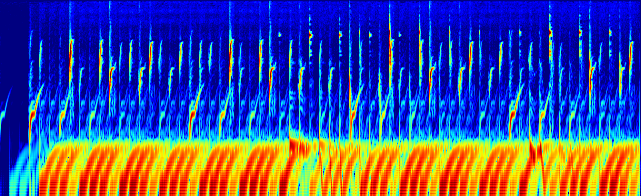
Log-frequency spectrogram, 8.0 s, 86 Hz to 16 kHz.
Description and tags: robots between us 5
sound effet like water blibs in an acme engine room....ot whatever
